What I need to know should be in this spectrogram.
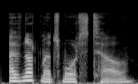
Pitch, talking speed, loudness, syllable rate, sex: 130 Hz, 305 wpm, -18 LUFS, 5.8 syllables/s, male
